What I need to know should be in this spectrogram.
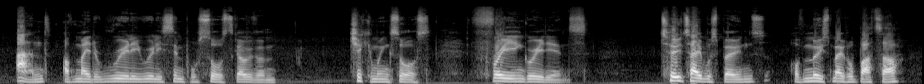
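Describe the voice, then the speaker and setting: Recorded dry with no echo, a man speaks at a moderate pace with ordinary pitch variation. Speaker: presenter. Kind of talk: cooking tutorial. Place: garden.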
